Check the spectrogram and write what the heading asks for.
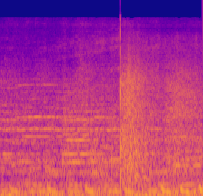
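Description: Temple procession music, with steady sustained instrument tones over a rapid run of low drum strokes. A single sharp crack cuts through about a second in and rings briefly as it dies away.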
